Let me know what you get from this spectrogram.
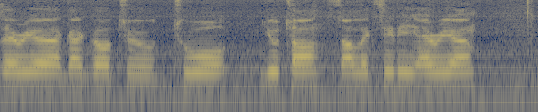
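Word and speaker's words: Tooele: I'm currently headed to Toole, Utah. I believe that's how you pronounce it. T-O-O-E-L-E, Toole, Utah.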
